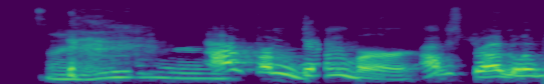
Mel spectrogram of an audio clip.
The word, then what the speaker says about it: St. Louis: I just didn't know how to do Saint Louis, San Luis. San Luis. San. Say it like Nelly would. St. Louis.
